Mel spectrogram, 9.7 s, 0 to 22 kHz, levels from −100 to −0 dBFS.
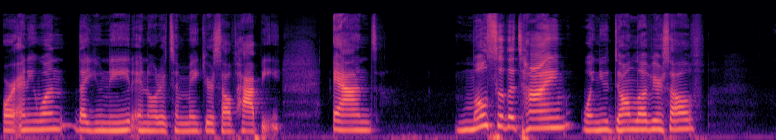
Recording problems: none

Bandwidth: 15 kHz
